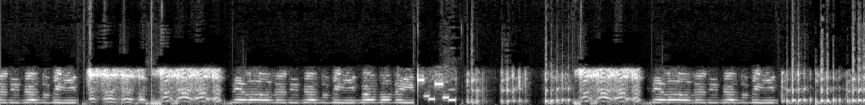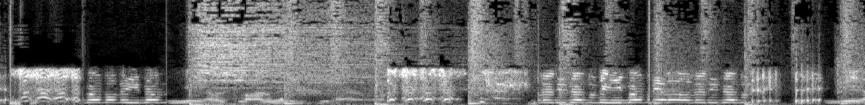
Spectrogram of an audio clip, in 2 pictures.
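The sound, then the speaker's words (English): A voice imitates a goat with wavering, nasal bleats, mixed with sharp tongue pops and clicks scattered throughout. The sounds are loud and continuous, with a rougher, buzzier stretch partway through. “I can make this weird popping noise with my tongue. I can do a really good goat imitation.”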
